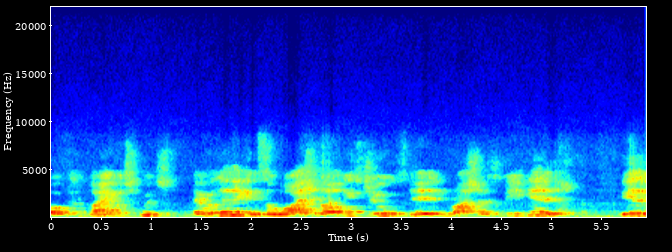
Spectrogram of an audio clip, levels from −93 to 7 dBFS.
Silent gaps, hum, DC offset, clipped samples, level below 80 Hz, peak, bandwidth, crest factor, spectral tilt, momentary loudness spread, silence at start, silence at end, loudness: none; none; under 0.1%; under 0.1%; -50 dBFS; 0 dBFS; 8.8 kHz; 14 dB; -5.5 dB/octave; 11 LU; 0 s; 0 s; -15 LUFS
